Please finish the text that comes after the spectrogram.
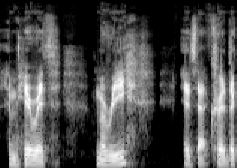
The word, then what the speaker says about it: Marie: I'm here with Marie. Is that the correct pronunciation? It's not Mary.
